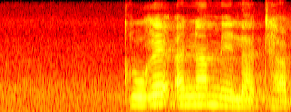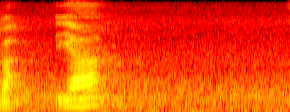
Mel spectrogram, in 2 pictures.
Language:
Northern Sotho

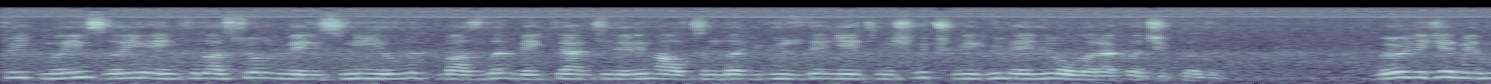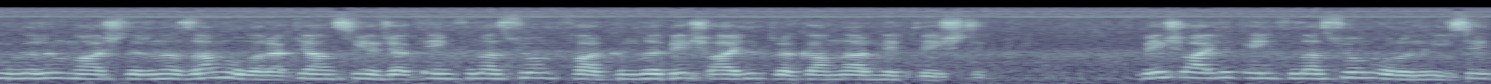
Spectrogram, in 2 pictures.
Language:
Turkish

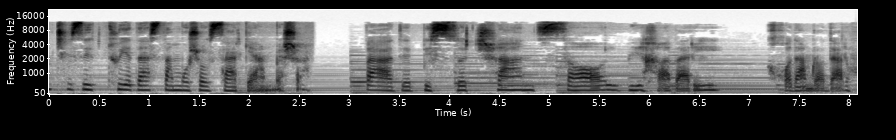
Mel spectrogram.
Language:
Persian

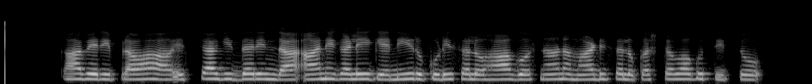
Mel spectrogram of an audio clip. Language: Kannada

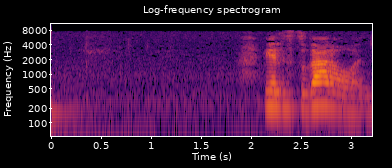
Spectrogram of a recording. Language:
Portuguese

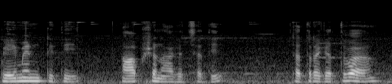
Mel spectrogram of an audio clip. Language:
Sanskrit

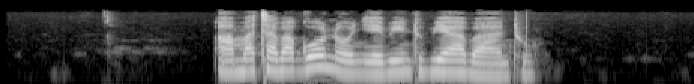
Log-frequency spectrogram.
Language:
Ganda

